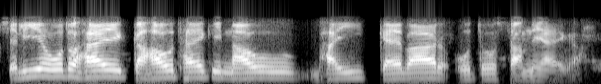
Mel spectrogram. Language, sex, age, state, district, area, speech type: Hindi, male, 45-60, Uttar Pradesh, Mau, urban, conversation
